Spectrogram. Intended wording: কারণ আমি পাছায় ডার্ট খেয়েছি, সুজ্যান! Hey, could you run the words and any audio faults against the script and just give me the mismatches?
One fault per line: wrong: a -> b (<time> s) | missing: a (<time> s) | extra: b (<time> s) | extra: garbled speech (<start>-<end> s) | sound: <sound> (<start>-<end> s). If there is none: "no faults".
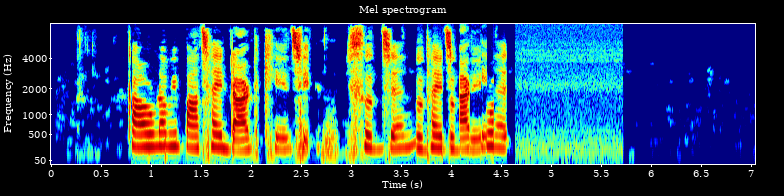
extra: garbled speech (3.6-4.6 s)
